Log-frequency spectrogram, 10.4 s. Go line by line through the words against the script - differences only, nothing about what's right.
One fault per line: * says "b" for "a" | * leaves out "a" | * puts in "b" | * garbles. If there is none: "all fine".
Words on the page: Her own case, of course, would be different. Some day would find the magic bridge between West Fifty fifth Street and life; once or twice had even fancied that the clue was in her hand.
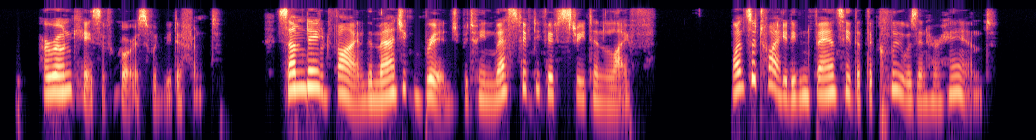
all fine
